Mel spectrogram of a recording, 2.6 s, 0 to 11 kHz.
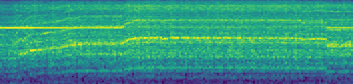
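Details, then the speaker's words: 1969 Dodge Charger engine, bone dry after rebuild with new cam, primed with a drill-driven oil pump priming tool in the distributor hole: steady high drill whine drops in pitch and strains, drill loading as oil pressure builds. "Now you can hear the difference. There's load on the drill now. That means that pressure is finally starting to build"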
